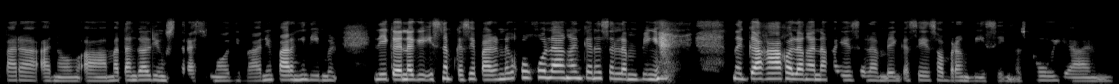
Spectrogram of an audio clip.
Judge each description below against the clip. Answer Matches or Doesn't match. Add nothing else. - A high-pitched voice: Matches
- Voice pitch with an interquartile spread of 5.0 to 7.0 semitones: Matches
